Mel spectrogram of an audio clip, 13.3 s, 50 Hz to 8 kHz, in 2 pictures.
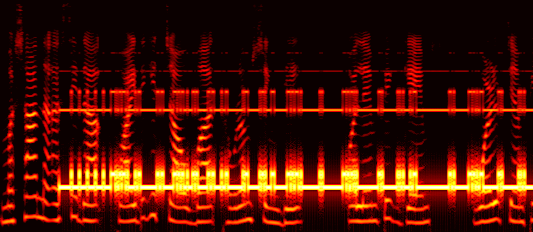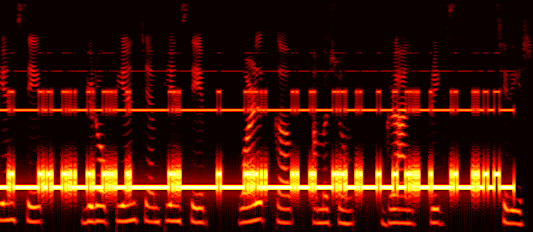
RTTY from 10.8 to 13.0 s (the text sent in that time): HWMO YVADOT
